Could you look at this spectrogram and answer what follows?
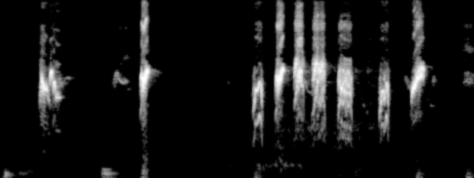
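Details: Red-whiskered bulbul delivering the rapid rik rua or rik boen song, which depends on the bird's mood: a few chirps and a sharp note, a pause, then a quick string of seven loud, clipped notes.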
